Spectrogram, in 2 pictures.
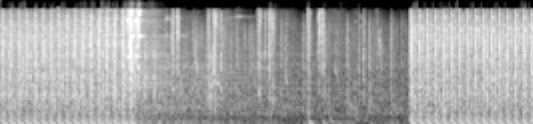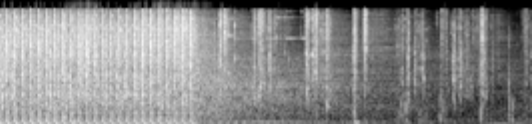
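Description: A gun in the video game Once Human fires in long rapid automatic bursts, loud sustained volleys of shots with short pauses between them, ending in scattered single shots, with no voices.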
